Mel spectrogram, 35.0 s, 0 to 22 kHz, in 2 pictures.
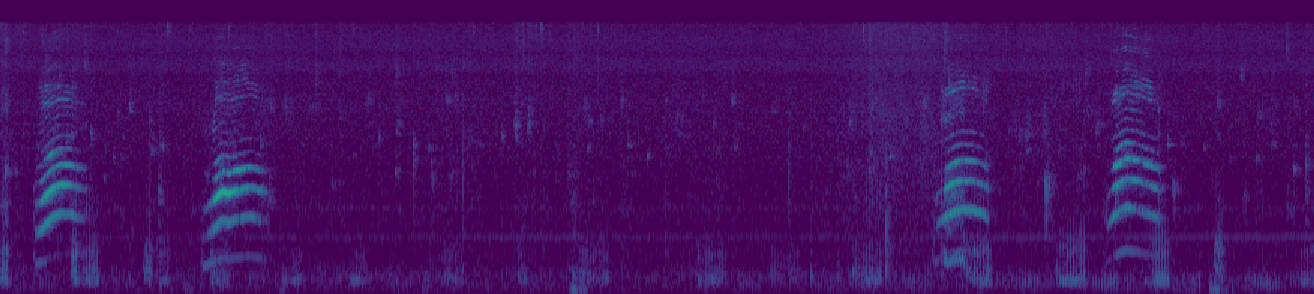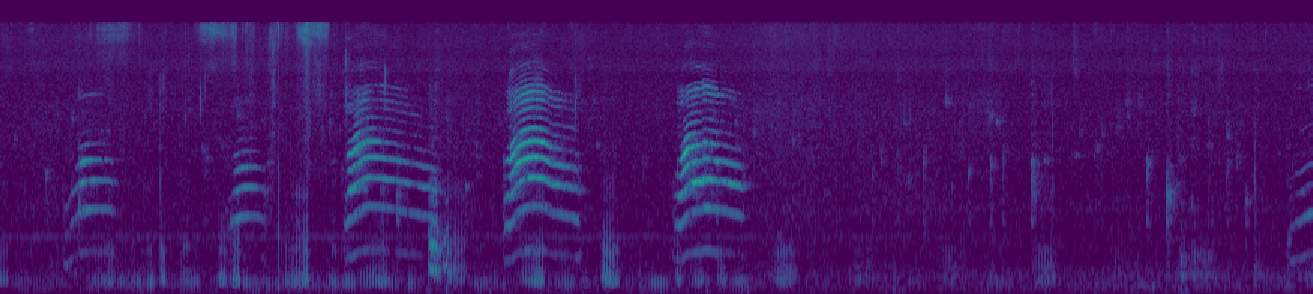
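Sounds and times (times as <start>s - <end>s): cats meowing: 0.4s - 1.2s, 2.7s - 3.6s, 11.8s - 13.3s, 14.6s - 16.4s, 18.3s - 25.4s, 26.4s - 27.6s, 34.7s - 35.0s.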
